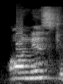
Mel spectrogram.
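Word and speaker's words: honest: तो जब मेरा ही इज यहाँ पे एच साइलेंट है, अ का साउंड आया, ऑनेस्ट, ऑनेस्ट, तो ये मेरा स्वर यहाँ पे एन, ही इज एन ऑनेस्ट बॉय।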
